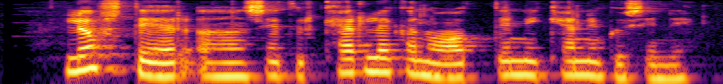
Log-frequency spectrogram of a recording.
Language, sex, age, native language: Icelandic, female, 40-49, Icelandic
